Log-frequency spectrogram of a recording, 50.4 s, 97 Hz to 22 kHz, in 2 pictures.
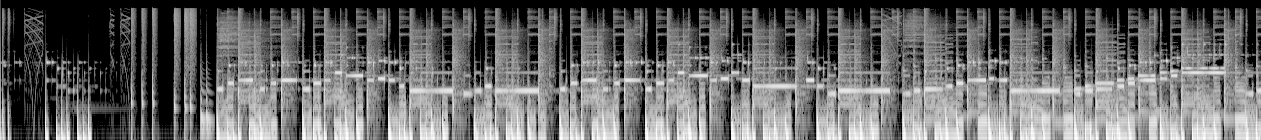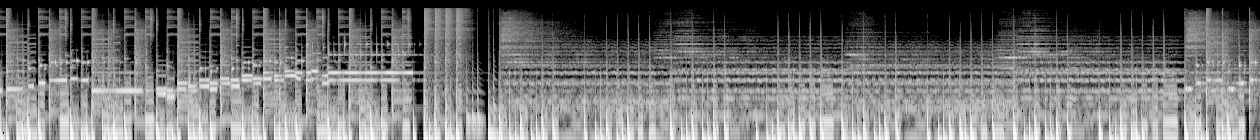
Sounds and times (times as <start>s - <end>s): Electronic music: 0.0s - 2.8s, 4.4s - 37.0s, 38.3s - 41.4s, 42.0s - 50.4s.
